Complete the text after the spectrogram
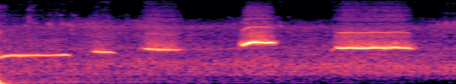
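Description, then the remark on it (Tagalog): A person whistles a short series of clear, steady tones, five notes rising in pitch with brief pauses between them, heard alone. “Narinig ko ulit ang pagsipol na parang ginagaya ako.”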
